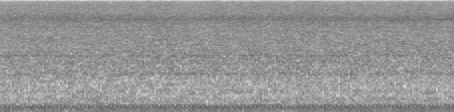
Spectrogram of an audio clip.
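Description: A machine running steadily: a low, even hum under a constant hiss.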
